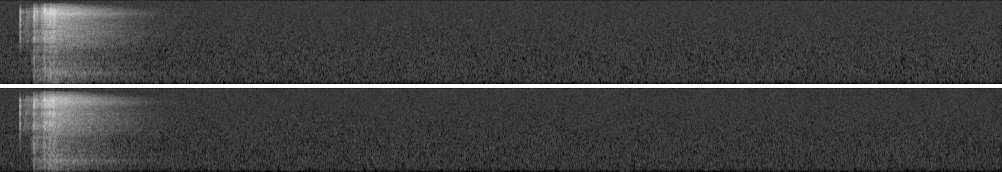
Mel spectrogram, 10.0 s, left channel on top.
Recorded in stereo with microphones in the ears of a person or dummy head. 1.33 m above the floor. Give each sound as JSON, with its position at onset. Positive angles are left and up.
{"t": 0.2, "sound": "tearing paper", "side_deg": -25, "distance_m": 1.5}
